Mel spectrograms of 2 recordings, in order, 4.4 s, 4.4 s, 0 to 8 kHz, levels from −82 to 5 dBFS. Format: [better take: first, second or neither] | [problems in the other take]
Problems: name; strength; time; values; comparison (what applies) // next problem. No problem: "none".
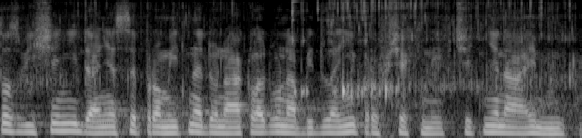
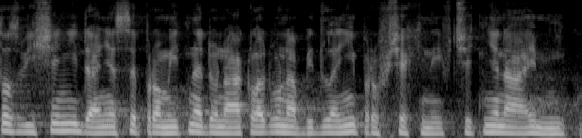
second | background sound (Liquid); 16 dB below the speech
